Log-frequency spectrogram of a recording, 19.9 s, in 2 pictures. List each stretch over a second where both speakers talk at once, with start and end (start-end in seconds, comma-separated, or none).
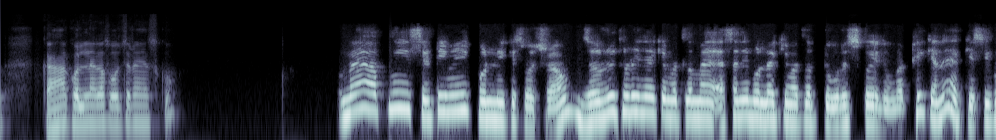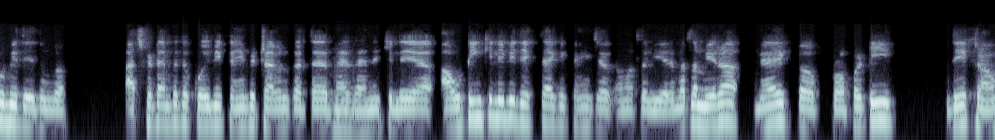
none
